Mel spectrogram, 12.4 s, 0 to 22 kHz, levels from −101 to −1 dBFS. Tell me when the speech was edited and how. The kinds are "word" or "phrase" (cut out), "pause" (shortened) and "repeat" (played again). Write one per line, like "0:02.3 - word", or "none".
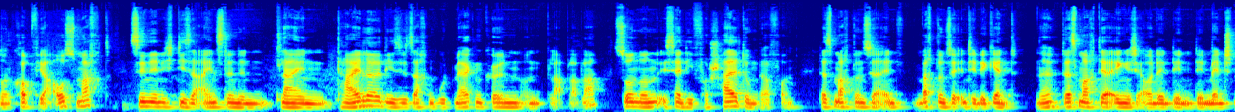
0:01.2 - pause
0:06.1 - pause
0:10.3 - pause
